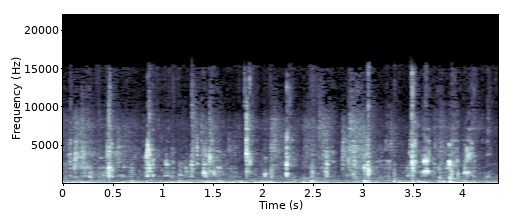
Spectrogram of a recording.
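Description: A person chewing crispy fried chicken, with irregular soft crunches and mouth clicks, several a second.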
